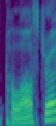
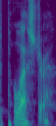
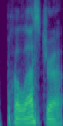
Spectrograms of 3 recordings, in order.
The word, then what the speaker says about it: Palestra: road especially at the pastra is that how you say that I think it's palestra palestra okay people from Pennsylvania are screaming at me right now that I mispronounce that um that's a that's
